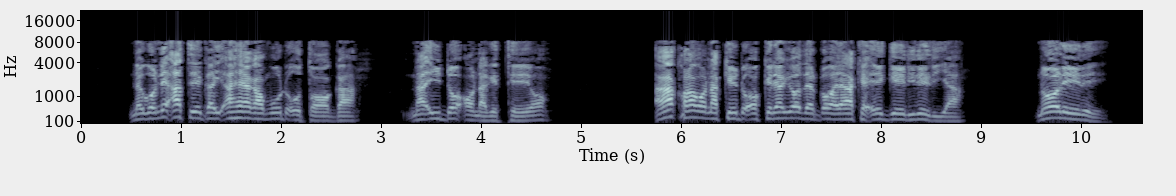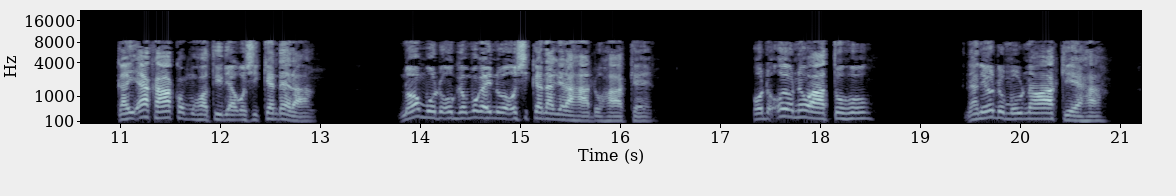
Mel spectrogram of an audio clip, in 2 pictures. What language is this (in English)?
Kikuyu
